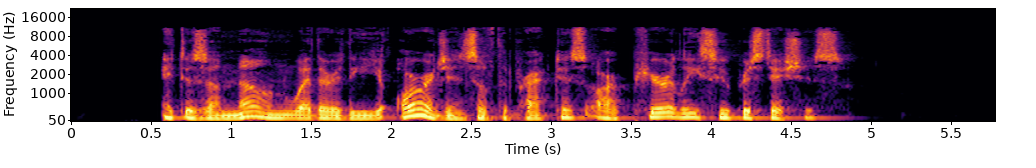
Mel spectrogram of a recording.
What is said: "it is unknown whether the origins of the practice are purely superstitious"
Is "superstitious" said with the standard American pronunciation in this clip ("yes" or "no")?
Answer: yes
